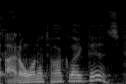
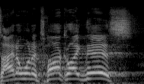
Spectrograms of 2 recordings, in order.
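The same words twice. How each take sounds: First: Softer, dropped-down reply; low volume. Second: Much higher, over-energetic voice; mismatched high volume. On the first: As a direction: drop the volume right down. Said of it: "I wasn't listening for their volume level". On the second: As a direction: blare it high, overdoing the energy. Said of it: "If they talk at a certain volume". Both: Shown as a demonstration.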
